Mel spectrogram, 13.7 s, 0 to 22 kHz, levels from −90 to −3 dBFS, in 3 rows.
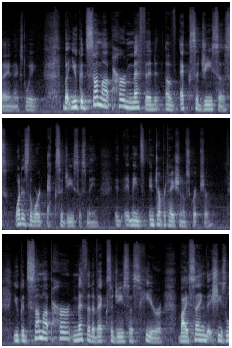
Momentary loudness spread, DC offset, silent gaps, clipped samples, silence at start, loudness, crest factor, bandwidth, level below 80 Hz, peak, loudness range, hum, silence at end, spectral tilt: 17 LU; under 0.1%; none; under 0.1%; 0 s; -29 LUFS; 20 dB; 19 kHz; -60 dBFS; -8 dBFS; 8 LU; none; 0 s; -5 dB/octave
